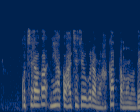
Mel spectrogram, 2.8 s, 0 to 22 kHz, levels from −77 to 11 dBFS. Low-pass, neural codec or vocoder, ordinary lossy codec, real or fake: 7.2 kHz; vocoder, 22.05 kHz, 80 mel bands, HiFi-GAN; Opus, 24 kbps; fake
